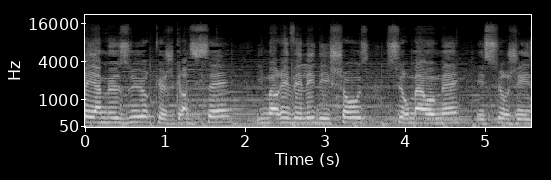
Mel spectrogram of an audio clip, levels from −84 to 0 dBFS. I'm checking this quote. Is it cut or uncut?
cut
